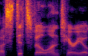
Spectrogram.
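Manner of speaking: ordinary talk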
